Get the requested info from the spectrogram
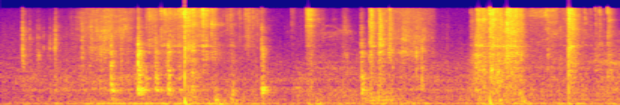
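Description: Retractable tape measure being pulled out and run along a shower floor, the tape rattling and clicking in several short bursts, loudest about a second in and again near the end.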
